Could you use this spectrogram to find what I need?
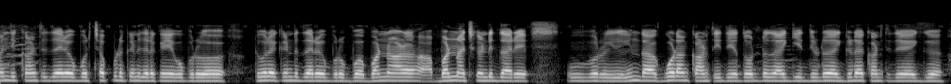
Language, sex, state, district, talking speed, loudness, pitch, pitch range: Kannada, male, Karnataka, Raichur, 130 wpm, -16 LUFS, 170 Hz, 165-175 Hz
